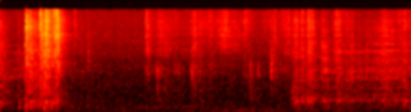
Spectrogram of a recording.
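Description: Plastic tub of DTF transfer powder being handled and the powder shaken out over paper: a short rough rustle about half a second in, then faint scattered ticks and rustles.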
